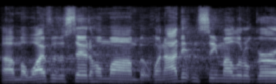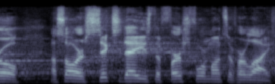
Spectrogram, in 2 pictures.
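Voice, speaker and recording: Delivered at a fairly quick pace, the speech has monotone, flat intonation against noticeable background noise. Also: man, fairly high pitch for a man. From Kentucky. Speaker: network marketing entrepreneur. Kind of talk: panel talk, personal success story. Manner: casual, joking.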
